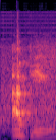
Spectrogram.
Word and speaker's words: Abbew: The name is actually pronounced Abbew, but people say whatever they want.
